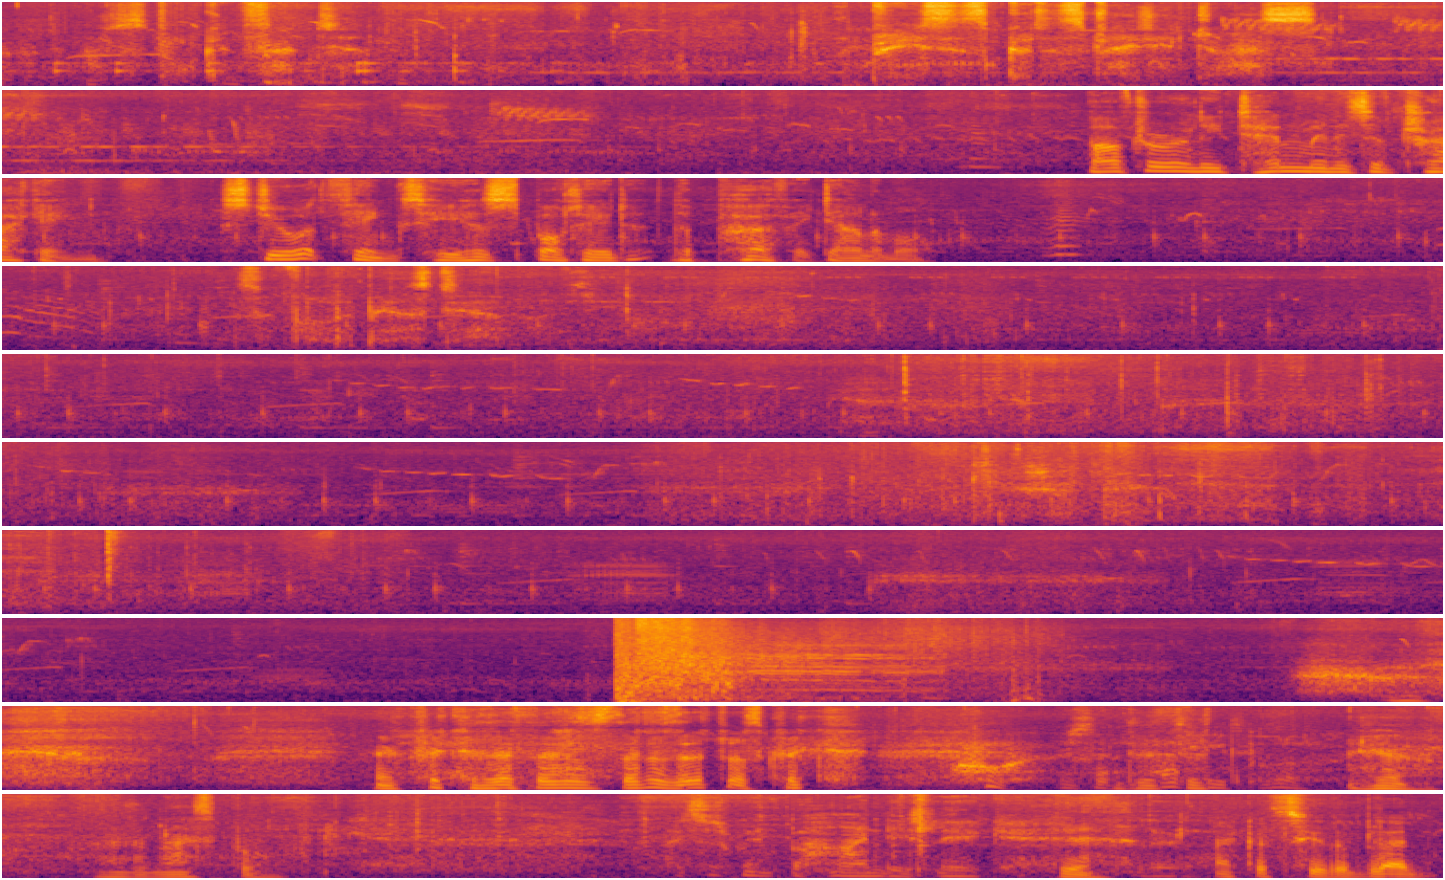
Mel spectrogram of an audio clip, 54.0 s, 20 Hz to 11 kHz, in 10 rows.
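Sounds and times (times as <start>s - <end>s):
small chirping calls: 0.0s - 9.4s
rifle shot: 40.1s - 41.6s.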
